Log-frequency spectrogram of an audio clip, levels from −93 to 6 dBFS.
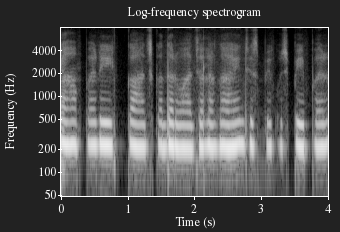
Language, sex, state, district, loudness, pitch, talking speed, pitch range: Hindi, female, Chhattisgarh, Jashpur, -13 LUFS, 220 Hz, 180 wpm, 215-225 Hz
